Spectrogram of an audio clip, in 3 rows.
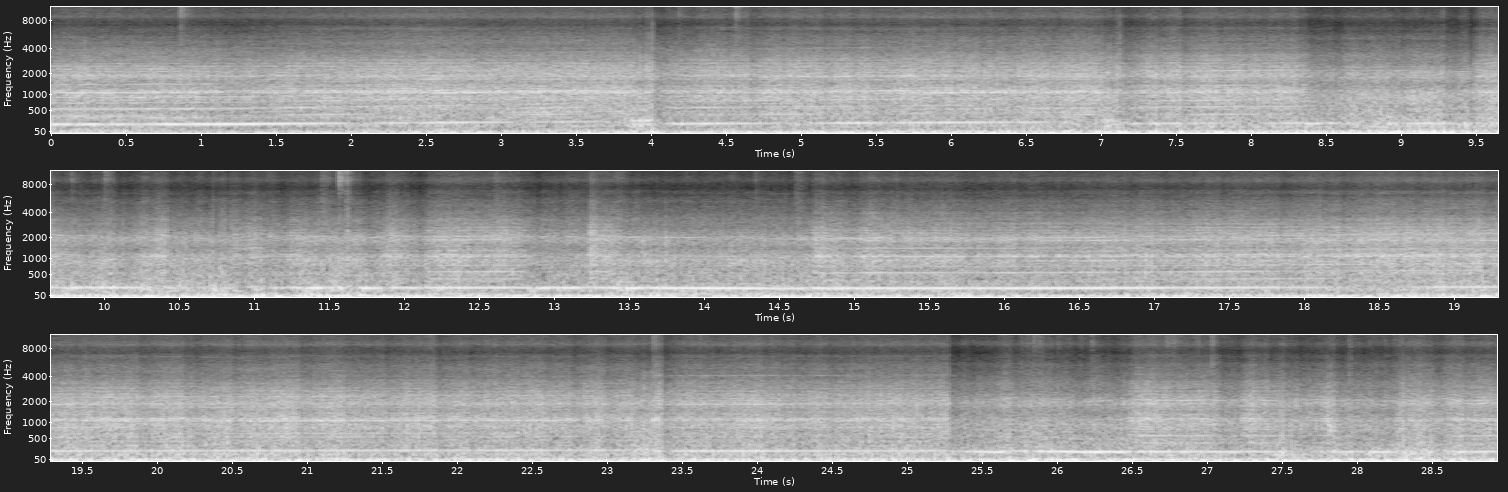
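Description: A Honda Brio race car's 1.2-litre four-cylinder i-VTEC engine (L12B) with a racing exhaust, heard from inside the cockpit under hard driving. The engine note rises and falls in steps with the throttle and gear changes, over steady road and tyre noise.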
